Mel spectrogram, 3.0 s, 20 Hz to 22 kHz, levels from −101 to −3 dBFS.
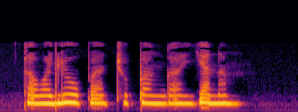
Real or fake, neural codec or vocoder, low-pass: real; none; 5.4 kHz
